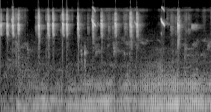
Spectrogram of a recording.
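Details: Flowerpecker lure call used for trapping birds: sharp, very high ticking notes near the top of the range, delivered in quick irregular bursts with short pauses, plus a thin whistled note and faint low background hum.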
